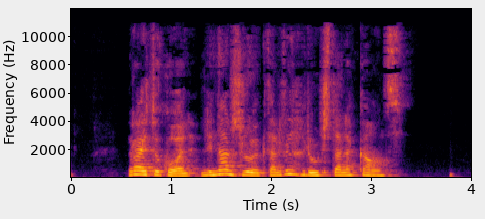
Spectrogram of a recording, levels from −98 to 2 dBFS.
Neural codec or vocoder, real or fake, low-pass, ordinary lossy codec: vocoder, 44.1 kHz, 128 mel bands, Pupu-Vocoder; fake; 10.8 kHz; AAC, 48 kbps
